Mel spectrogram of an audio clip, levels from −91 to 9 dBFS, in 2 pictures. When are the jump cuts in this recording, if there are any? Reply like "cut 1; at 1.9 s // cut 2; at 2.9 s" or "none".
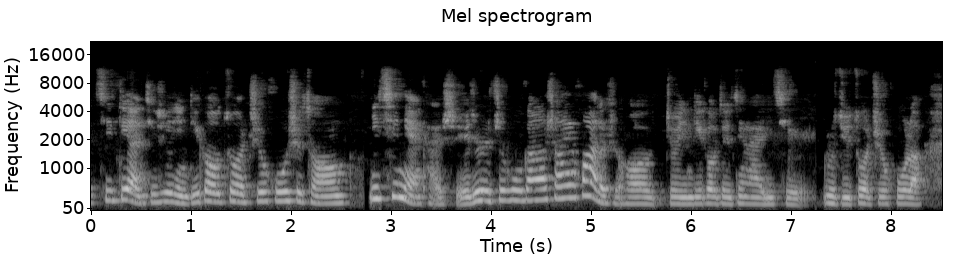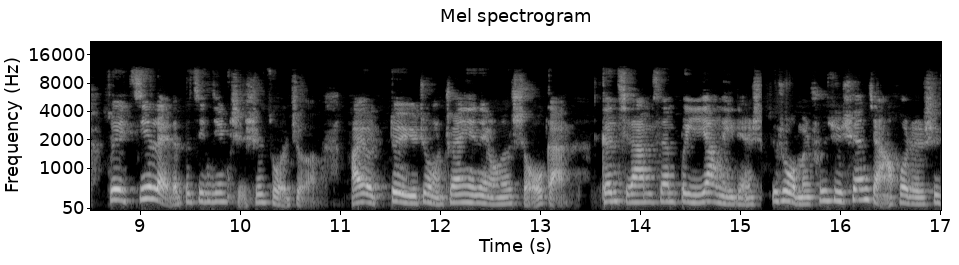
cut 1; at 13.5 s // cut 2; at 15.2 s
